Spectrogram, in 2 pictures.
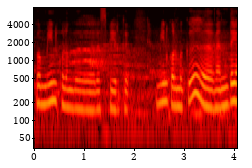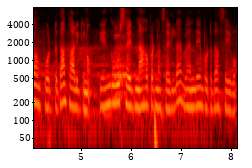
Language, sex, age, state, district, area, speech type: Tamil, female, 30-45, Tamil Nadu, Tiruvannamalai, rural, spontaneous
